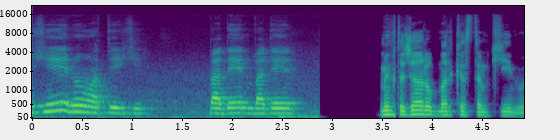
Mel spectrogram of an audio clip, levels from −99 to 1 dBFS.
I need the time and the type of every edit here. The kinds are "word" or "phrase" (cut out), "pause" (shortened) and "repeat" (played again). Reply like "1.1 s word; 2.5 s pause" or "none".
1.8 s word; 3.6 s word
